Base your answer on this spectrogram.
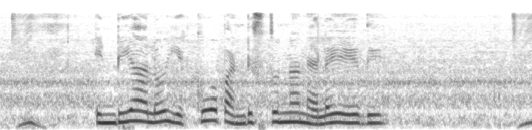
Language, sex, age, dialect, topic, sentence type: Telugu, female, 18-24, Utterandhra, agriculture, question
